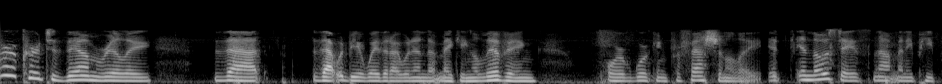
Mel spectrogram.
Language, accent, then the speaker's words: English; Cleveland, Ohio, United States; From Cleveland, Ohio.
